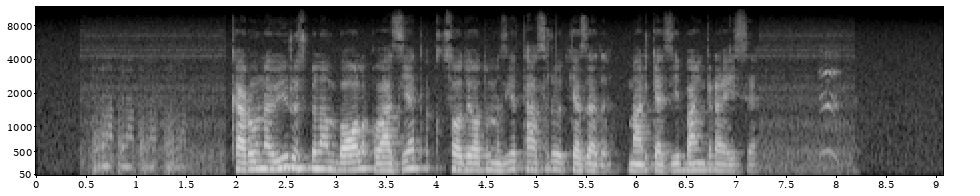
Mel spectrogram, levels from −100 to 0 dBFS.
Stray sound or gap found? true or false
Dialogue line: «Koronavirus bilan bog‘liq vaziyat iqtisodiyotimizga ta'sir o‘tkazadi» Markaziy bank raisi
true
